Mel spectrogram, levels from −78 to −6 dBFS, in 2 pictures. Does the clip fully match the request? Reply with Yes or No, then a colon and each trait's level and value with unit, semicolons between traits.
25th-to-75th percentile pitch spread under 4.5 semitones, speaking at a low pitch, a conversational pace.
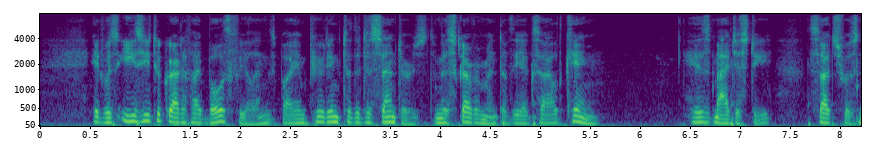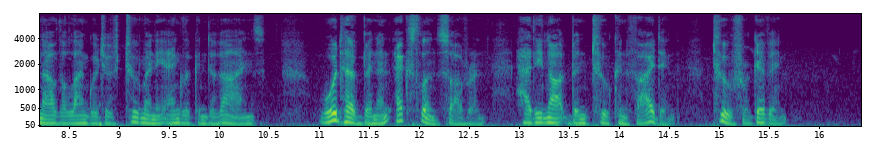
No: average, 4.8 semitones; low, 110 Hz; average, 160 wpm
